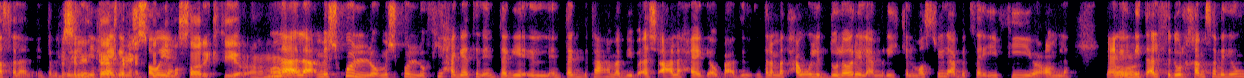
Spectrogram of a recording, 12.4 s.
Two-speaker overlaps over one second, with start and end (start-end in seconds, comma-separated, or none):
0.6-1.8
